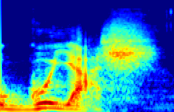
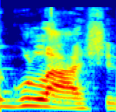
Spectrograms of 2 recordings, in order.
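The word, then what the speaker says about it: gulyás: É o goiás. – Goiás, é isso. Não é goulash. Eles vão perceber aqui se você quer realmente local, você tem que pedir um goiás. – Goiás, exato.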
